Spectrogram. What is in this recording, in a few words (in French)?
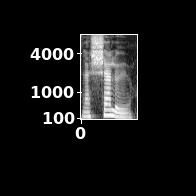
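"la chaleur", French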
